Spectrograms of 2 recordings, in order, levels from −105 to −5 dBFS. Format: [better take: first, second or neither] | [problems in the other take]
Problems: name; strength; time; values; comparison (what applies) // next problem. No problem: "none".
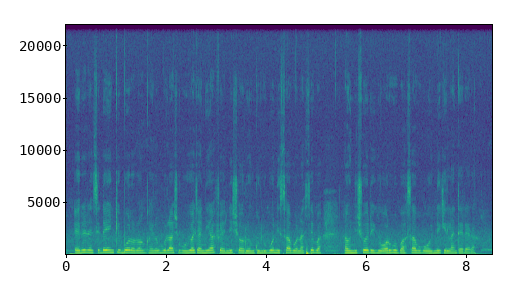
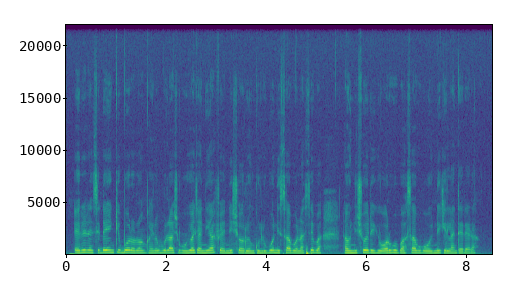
second | background sound (Bird); 12 dB below the speech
